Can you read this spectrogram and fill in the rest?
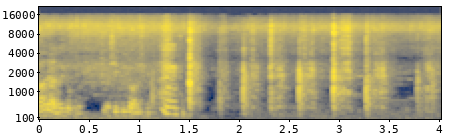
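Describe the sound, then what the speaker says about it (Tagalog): Minced garlic sautéed in a pan for spicy tuna spaghetti, stirred with a utensil in a run of quick, regular scrapes and taps that grow steadier toward the end, close and fairly quiet, with soft talk at the start. "Haluin. Igisa ng mabuti."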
